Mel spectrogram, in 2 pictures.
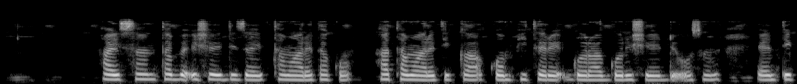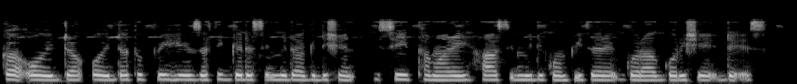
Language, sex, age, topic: Gamo, male, 18-24, government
